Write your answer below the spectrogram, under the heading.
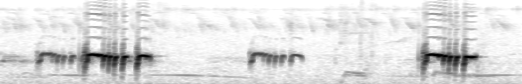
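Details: Zebra dove of a local type, sung as a lure to stimulate other birds. A long, loud, stuttering coo-trill is followed by a shorter quieter rippling phrase, then another powerful trilled burst.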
